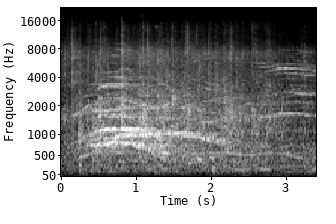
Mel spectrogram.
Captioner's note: applause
